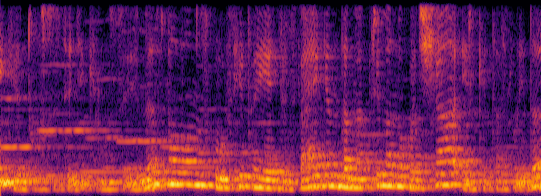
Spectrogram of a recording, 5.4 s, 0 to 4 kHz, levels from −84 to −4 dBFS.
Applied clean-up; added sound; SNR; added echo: none; none; none; reverberation time 0.8 s.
